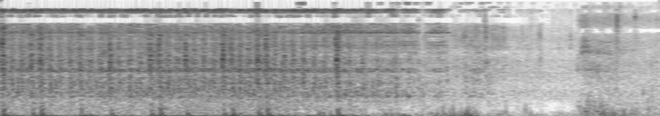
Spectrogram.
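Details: Old tractor running on auxiliary tank; uneven lumpy low thumping about two beats a second that stumbles and fades; rough running, owner suspects excess dwell movement from worn distributor.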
